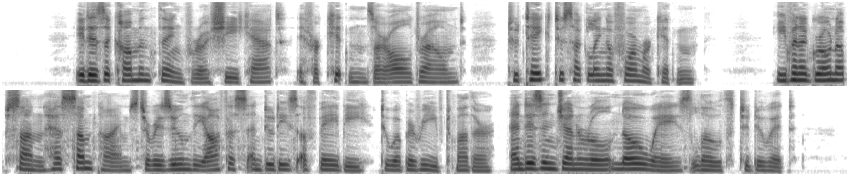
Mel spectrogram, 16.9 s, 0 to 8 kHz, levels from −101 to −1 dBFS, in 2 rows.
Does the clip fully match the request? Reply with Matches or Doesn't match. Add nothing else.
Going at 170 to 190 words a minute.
Matches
